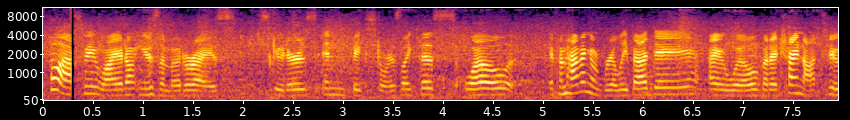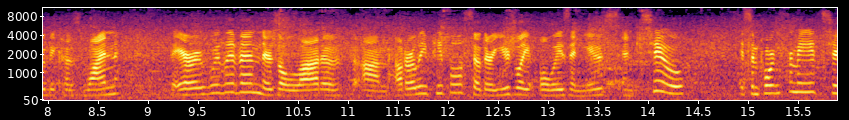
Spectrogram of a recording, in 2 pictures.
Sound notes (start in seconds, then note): none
